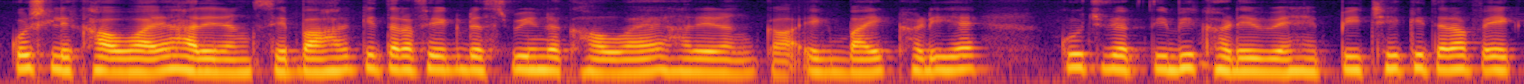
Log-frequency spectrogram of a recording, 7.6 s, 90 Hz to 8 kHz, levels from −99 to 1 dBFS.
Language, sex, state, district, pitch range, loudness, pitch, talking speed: Hindi, female, Haryana, Jhajjar, 175-200 Hz, -17 LUFS, 190 Hz, 250 wpm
